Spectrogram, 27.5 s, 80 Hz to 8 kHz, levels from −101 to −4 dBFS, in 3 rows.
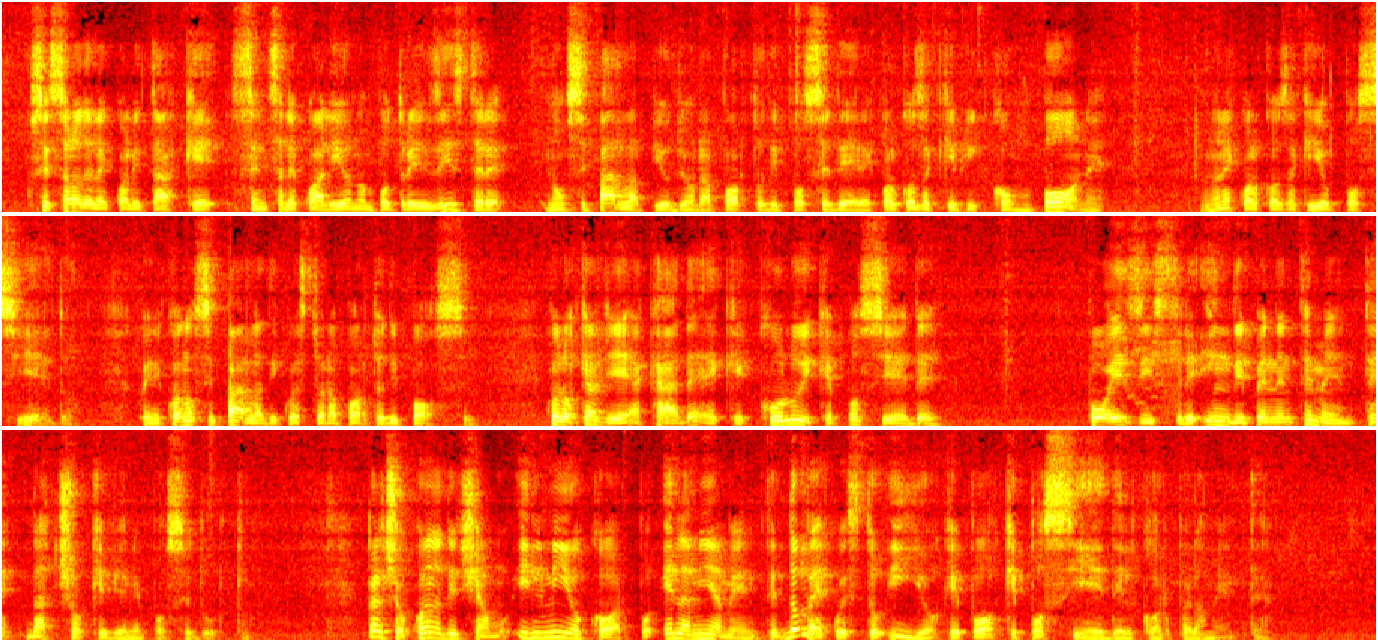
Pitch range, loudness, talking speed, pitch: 110-165 Hz, -21 LUFS, 170 wpm, 135 Hz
